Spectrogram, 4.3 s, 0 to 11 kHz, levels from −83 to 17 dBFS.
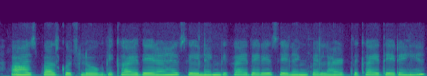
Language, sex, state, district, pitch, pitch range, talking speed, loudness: Hindi, female, West Bengal, North 24 Parganas, 240 Hz, 230-240 Hz, 265 wpm, -14 LUFS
